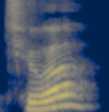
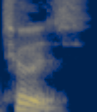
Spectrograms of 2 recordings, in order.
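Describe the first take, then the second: First: The final S sound is left silent. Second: The final S sound is pronounced. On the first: "Is it S silent" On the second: "or is it Tuas?"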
